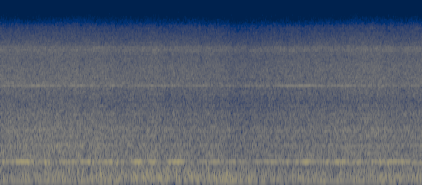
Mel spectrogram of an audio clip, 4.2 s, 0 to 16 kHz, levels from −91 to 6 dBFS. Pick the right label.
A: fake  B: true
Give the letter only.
B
